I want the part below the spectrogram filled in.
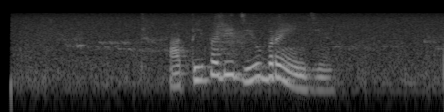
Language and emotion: Russian, neutral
